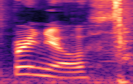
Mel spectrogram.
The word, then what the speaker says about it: Brynjolf: Brynjolf is Brynjolf. If you pronounce it correctly.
